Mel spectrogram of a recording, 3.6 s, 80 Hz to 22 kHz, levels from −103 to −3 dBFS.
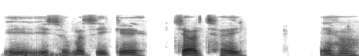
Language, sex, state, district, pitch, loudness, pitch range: Awadhi, male, Chhattisgarh, Balrampur, 120 Hz, -23 LUFS, 110-125 Hz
